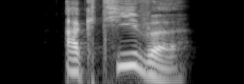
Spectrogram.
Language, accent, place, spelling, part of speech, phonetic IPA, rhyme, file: German, Germany, Berlin, aktive, adjective, [akˈtiːvə], -iːvə, De-aktive.ogg
- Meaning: inflection of aktiv: 1. strong/mixed nominative/accusative feminine singular 2. strong nominative/accusative plural 3. weak nominative all-gender singular 4. weak accusative feminine/neuter singular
